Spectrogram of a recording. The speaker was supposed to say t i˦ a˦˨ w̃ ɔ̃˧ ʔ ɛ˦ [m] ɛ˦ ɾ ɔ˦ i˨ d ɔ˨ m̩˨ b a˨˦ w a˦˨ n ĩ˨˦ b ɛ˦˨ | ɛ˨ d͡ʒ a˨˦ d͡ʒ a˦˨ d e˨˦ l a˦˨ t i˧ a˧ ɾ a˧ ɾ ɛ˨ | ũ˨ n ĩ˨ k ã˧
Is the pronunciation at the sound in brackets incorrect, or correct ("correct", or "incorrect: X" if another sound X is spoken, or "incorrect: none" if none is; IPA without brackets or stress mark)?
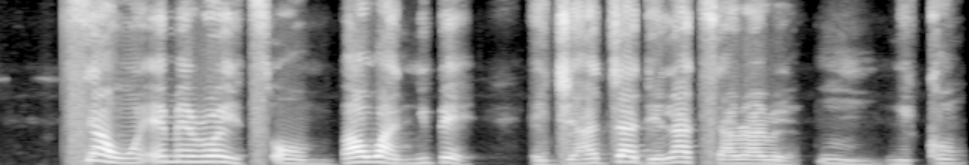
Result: correct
